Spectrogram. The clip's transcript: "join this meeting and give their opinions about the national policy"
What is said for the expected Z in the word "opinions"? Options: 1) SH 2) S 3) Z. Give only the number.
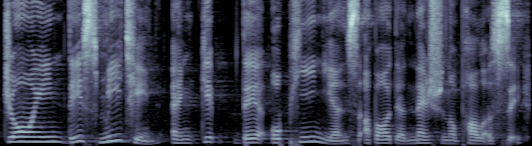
2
